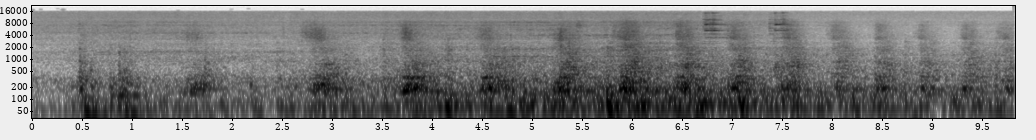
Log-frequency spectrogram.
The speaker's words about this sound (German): Und nun setzte sich der Zug in Bewegung.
